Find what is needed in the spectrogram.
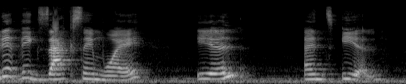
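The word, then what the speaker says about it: ils: Yes, I know that there's an s after il, but we still just say ill. So we read it the exact same way. ill and ill. We don't pronounce the s.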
